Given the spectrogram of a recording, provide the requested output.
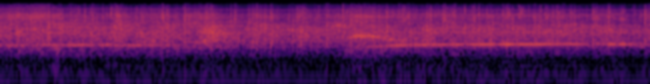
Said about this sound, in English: Oh, clap your hands and rejoice.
